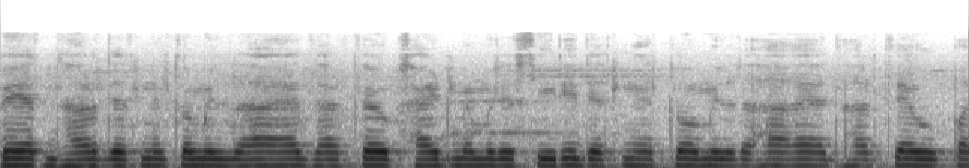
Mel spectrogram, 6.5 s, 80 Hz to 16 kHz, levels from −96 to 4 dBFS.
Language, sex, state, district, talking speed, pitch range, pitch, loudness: Hindi, male, Punjab, Fazilka, 205 wpm, 145-150 Hz, 145 Hz, -16 LUFS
